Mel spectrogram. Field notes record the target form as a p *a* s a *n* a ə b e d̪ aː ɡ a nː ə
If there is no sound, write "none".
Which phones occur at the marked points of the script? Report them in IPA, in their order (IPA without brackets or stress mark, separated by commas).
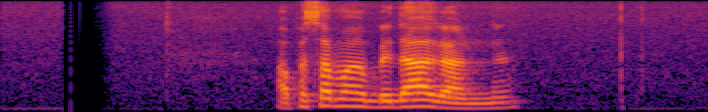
ə, m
